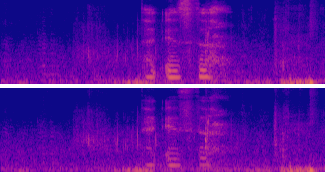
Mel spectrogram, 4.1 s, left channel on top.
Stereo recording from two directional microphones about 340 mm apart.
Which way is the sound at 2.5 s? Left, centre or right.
Centre.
